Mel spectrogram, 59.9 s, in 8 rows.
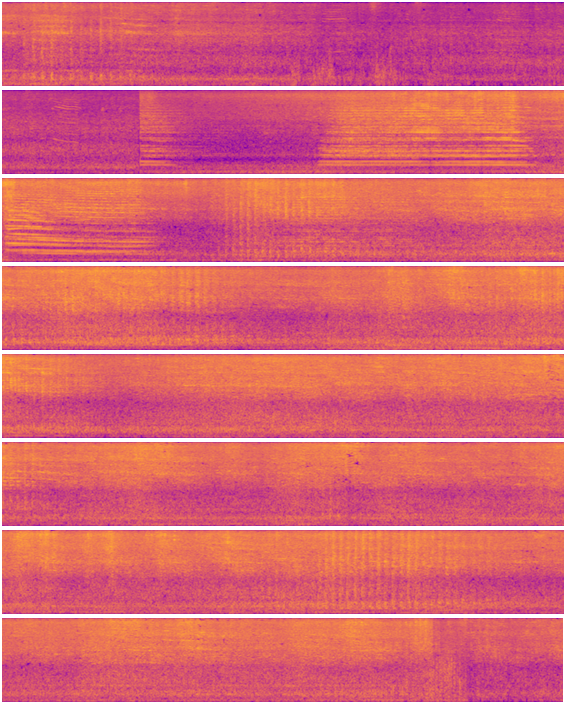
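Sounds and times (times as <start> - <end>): locomotive air horn blasts: 9.3 - 10.0, 11.7 - 17.2.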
